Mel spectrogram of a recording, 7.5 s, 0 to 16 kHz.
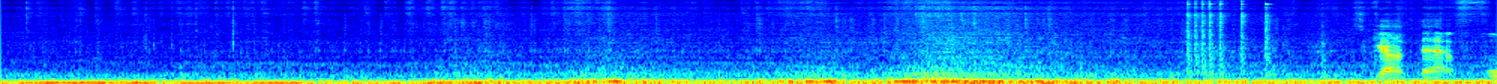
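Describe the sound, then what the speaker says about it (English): A restored 1970 Dodge Challenger with a 440 V8 and four-speed rumbles loudly nearby, a deep steady engine drone with slight swells in revving, mechanical creaks, and a brief squeal near the end. "It's got that 440 V8 Mopar muscle sound to it. Really good running motor."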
